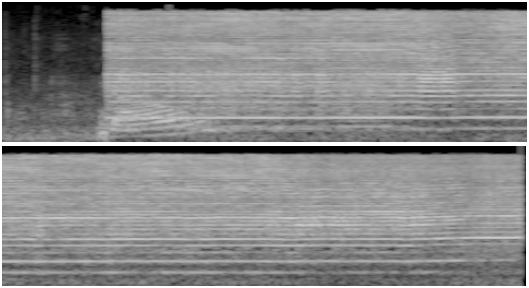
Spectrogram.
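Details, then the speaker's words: Powered burr cutting the medial slot of the trochlea on a saw-bone model during patellofemoral joint replacement, with a steady high-pitched whine running continuously; surgical burr. "Once that is done, the feet is pushed all the way down in order to stabilize it. And the same process is continued over the medial aspect where the bur is engaged into the slot"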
